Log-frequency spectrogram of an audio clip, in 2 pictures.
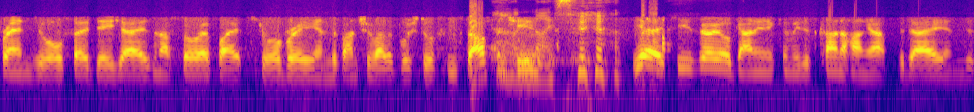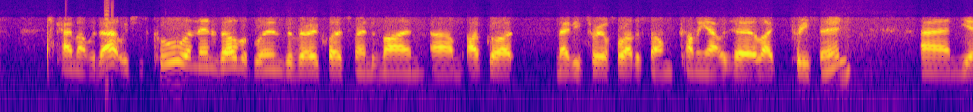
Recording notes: called into the house for a chat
